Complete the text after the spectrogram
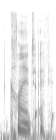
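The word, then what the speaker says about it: Clent: And we also get more of Klempt, who is... – Are you saying Klempt or Klent? – Klent. I said it wrong.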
